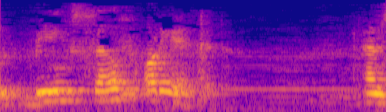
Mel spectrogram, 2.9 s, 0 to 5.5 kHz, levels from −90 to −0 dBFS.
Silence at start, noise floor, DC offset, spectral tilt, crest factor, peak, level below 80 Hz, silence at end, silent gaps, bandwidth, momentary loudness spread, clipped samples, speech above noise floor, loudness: 0 s; -45 dBFS; under 0.1%; -10 dB/octave; 16 dB; -6 dBFS; -56 dBFS; 0 s; none; 5.2 kHz; 11 LU; under 0.1%; 24 dB; -21 LUFS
